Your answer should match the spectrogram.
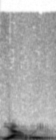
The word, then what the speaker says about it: Yahweh: And it is in fact from early Greek translations of the books of Genesis and Exodus that scholars now believe that it should be pronounced Yahweh.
